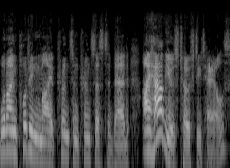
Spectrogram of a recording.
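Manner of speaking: put-on British accent. Suggesting a story that puts the product in a parent's life, in a British accent. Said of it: "I have to do the British voice".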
